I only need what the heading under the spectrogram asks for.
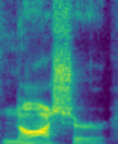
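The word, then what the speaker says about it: Gnosher: His name is Nosher, with the G is silent.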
